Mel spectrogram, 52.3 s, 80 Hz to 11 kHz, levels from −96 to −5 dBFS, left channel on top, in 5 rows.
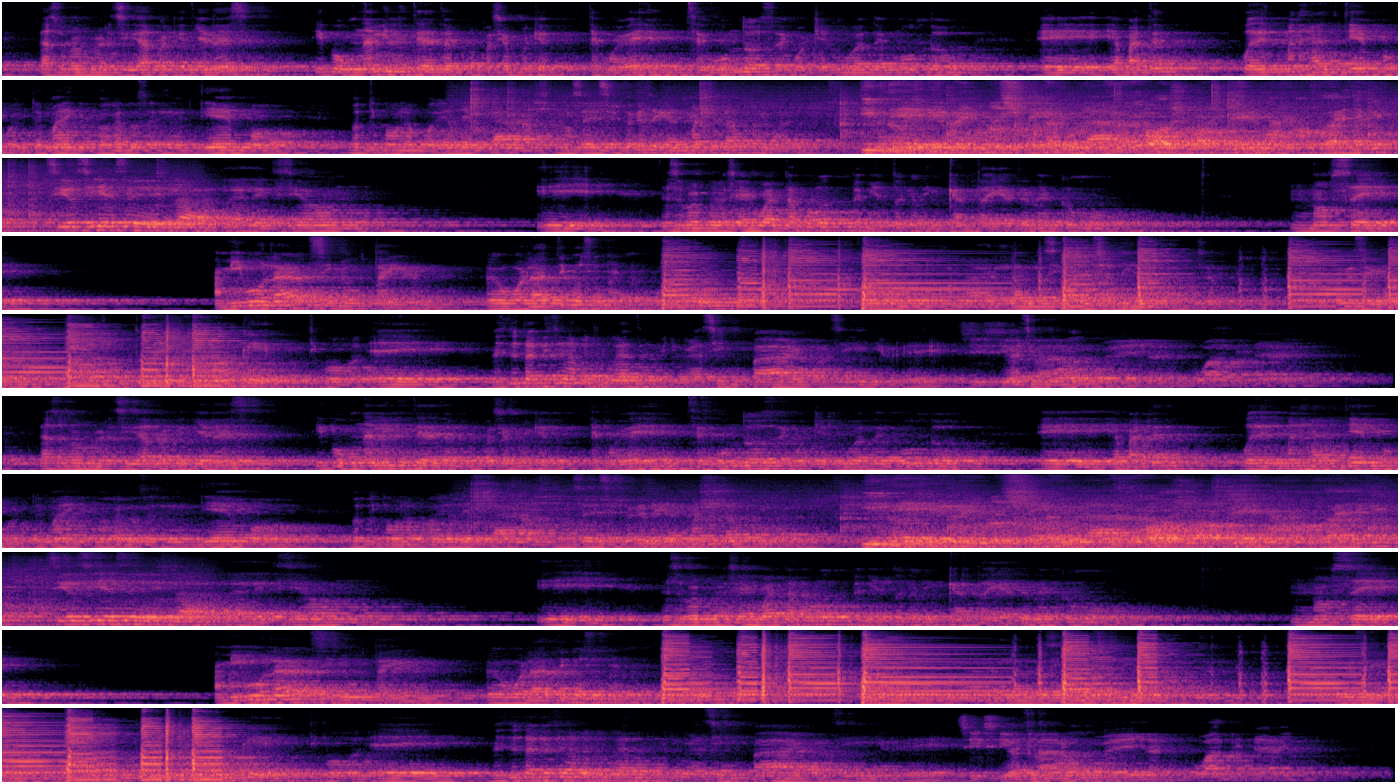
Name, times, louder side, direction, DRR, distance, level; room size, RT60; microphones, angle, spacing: voice 1, 0.3-1.8 2.4-4.1 4.4-7.2 7.8-8.7 9.3-12.6 13.0-16.5 17.1-19.1 19.3-20.9 21.3-23.7 25.0-25.5 25.9-29.4 30.6-31.4 33.0-34.6 35.0-36.9 37.8-40.6 41.2-42.2 42.5-43.9 44.2-45.2 45.5-48.9 49.4-50.1, equal, 30° left, 2 dB, 4.2 m, -39 dB
sound 1, 13.8-22.4, equal, 70° left, 7.2 m, -38 dB
sound 2, 36.4-40.1 40.5-43.6, right 4 dB, 35° right, 1.3 m, -35 dB
voice 2, 49.1-51.6, right 2 dB, 55° right, 1 dB, 3.8 m, -46 dB
27.5 x 16.0 x 6.9 m, 2.5 s
head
